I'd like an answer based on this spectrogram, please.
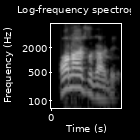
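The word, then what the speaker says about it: honours: শি is dash, she is dash অনার্স graduate. তো এখানে যেহেতু এইচ এর উচ্চারণ অ এর মতন হচ্ছে, সেই জন্য এখানে এ না বসে এন বসেছে।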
